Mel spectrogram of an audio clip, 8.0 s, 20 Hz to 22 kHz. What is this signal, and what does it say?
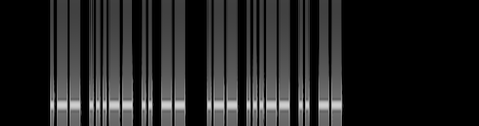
Morse code, heard as a keyed tone, about 22 wpm, 700 Hz. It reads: W3IM W3IM
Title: USA Call Signs Repeated 2x 22wpm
